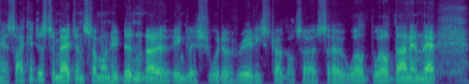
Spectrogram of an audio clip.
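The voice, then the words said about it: Southern African English accent. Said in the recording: “as you can hear from my accent ... I lived in Africa most of my life ... British English as spoken in Southern Africa”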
